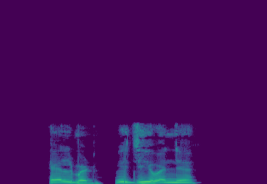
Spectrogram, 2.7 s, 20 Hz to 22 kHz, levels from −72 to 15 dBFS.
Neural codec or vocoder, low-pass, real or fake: none; 7.2 kHz; real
